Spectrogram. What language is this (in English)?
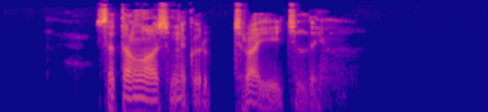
Uyghur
